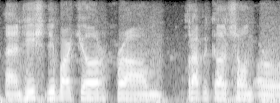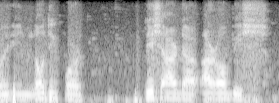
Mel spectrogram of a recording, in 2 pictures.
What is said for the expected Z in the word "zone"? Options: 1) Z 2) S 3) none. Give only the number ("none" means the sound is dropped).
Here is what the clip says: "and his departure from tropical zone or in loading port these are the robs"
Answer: 2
